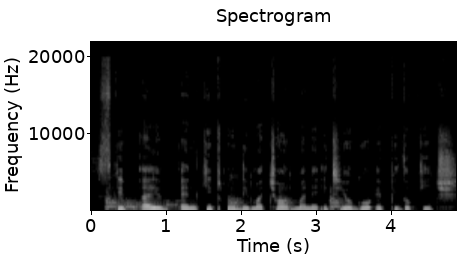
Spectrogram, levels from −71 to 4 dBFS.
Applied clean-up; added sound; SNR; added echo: neural mask model RNNoise.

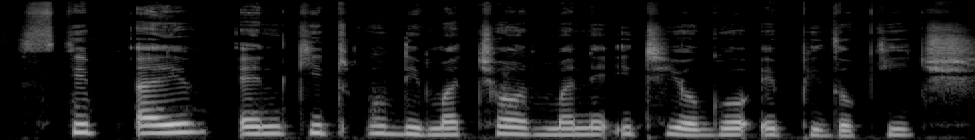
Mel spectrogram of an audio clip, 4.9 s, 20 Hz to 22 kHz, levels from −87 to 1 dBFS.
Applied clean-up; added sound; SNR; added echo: neural mask model DeepFilterNet 3.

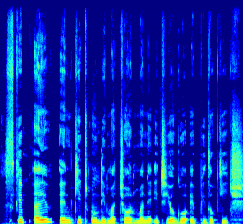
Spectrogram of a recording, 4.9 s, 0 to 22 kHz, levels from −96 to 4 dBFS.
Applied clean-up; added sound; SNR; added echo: neural mask model Resemble Enhance denoiser.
